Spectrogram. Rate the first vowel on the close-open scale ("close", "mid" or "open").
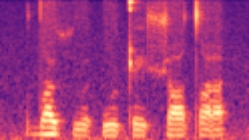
close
